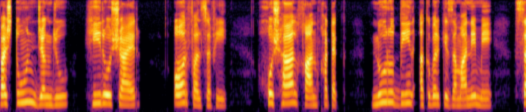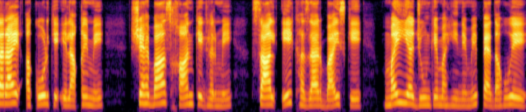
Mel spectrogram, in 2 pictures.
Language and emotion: Urdu, neutral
